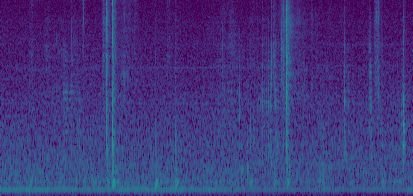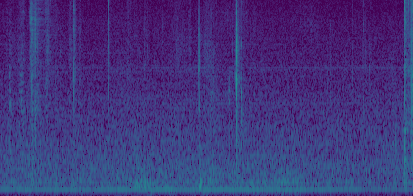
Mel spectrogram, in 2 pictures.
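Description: Faint, irregular light taps and clicks of fingers and nails handling washi tape and pressing it down onto cardstock, over a steady low hum.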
